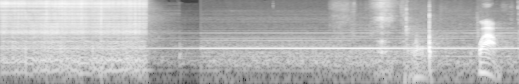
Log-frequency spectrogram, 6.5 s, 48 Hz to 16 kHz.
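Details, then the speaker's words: Arccaptain MIG200 inverter MIG welder at 20 V on an inside corner joint; steady, crisp frying sizzle for nearly two seconds, then a clean cutoff; 20 V judged the winner for the inside corner. "that thing welds pretty dang good I think 20 volts is kind of our winner as as far as the inside corner joint that weld's awesome actually"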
